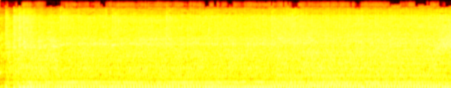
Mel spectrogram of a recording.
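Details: Craftsman walk-behind string trimmer small engine, after repair: holds a steady, even buzz at constant speed with no surging or hunting; normal running.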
